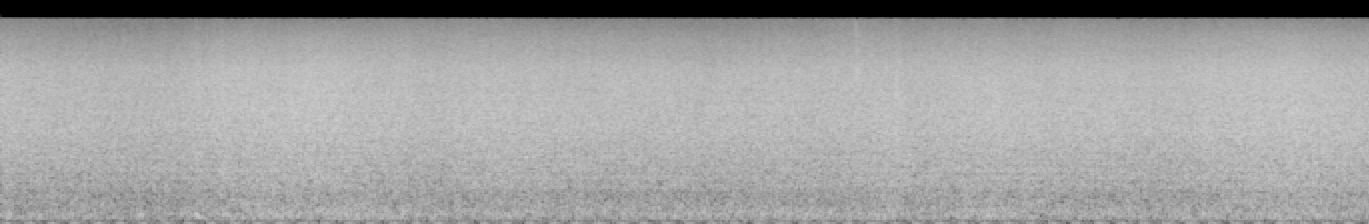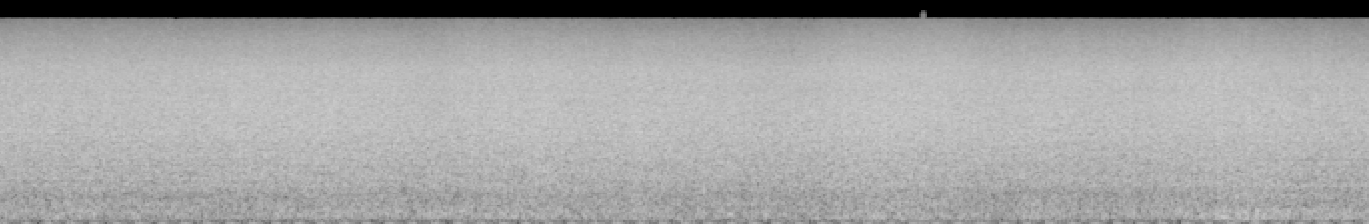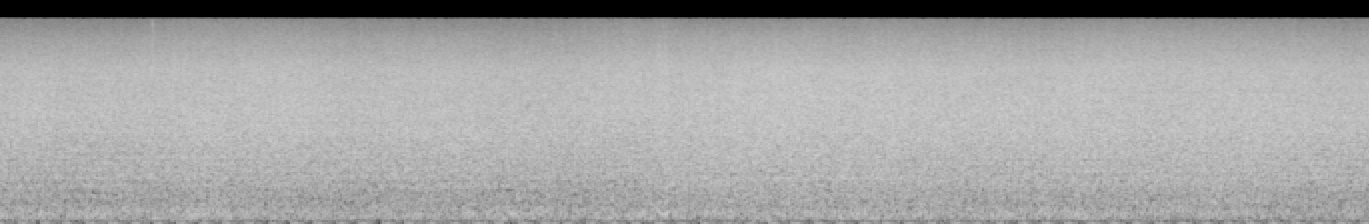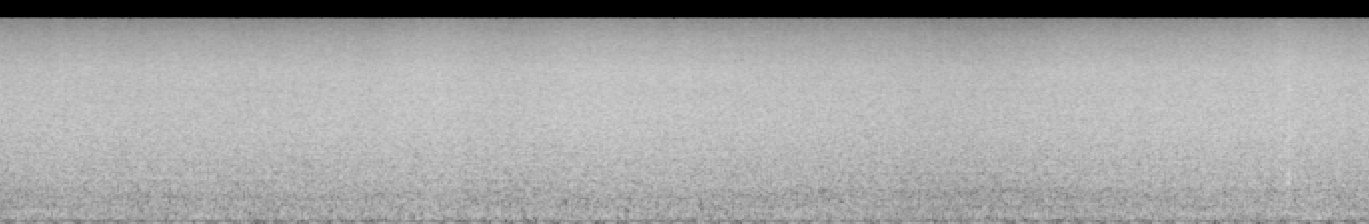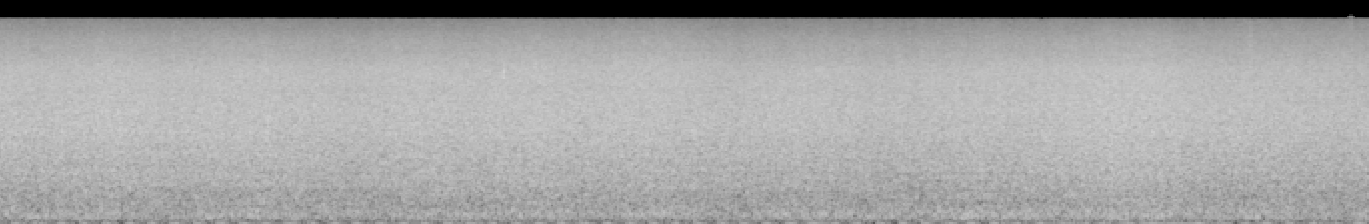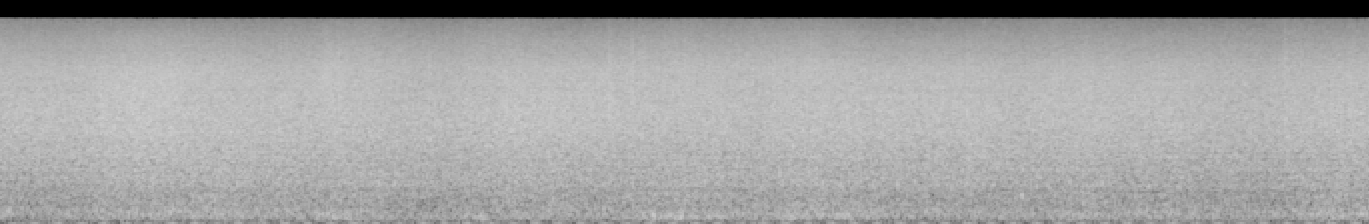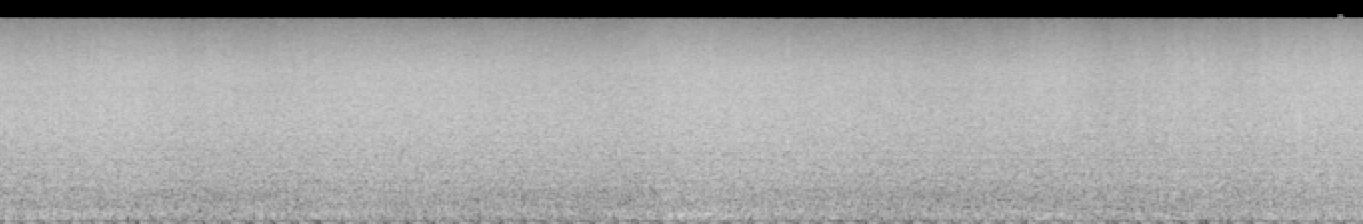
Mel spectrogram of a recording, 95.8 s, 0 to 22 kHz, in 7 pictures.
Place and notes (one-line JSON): {"title": "Kukuliškiai, Lithuania - Seashore from afar", "date": "2021-07-28 20:18:00", "description": "Baltic sea shore, recorded from the top of a derelict coastal defence battery. Recorded with ZOOM H5 and Rode NTG3b.", "latitude": "55.78", "longitude": "21.07", "altitude": "2", "timezone": "Europe/Vilnius"}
